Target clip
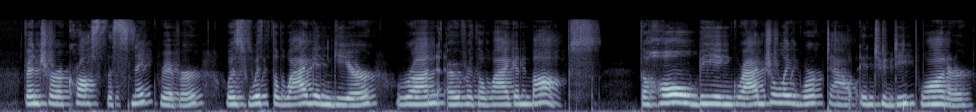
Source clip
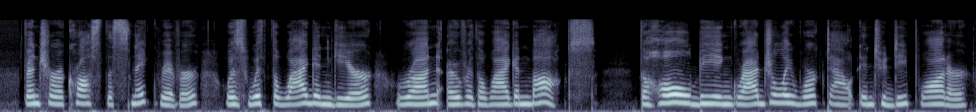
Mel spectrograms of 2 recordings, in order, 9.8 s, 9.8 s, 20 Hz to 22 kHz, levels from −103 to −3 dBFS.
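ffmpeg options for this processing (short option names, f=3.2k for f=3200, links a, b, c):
-filter_complex "[0:a]asettb=1/sr,asplit=3[a][b][c];[a]atrim=end=9.034[d];[b]atrim=start=9.03:end=9.45,asetpts=PTS-STARTPTS,afade=t=in:d=0.004:c=qsin,afade=t=out:st=0.416:d=0.004:c=qsin,equalizer=f=130:w=0.8:g=13[e];[c]atrim=start=9.446[f];[d][e]acrossfade=d=0.004:c1=hsin:c2=qsin[g];[g][f]acrossfade=d=0.004:c1=qsin:c2=hsin,asplit=2[h][i];[i]aecho=0:1:71:0.282[j];[h][j]amix=inputs=2:normalize=0,volume=-4.5dB"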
